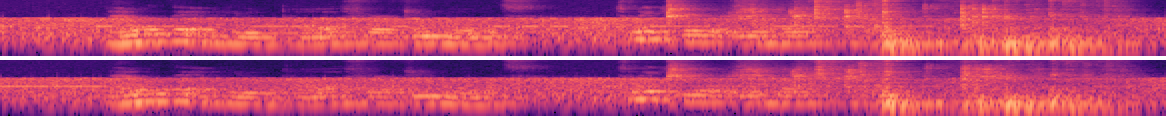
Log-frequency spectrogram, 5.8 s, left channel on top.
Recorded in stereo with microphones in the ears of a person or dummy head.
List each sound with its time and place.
0.5 s a man speaking: 50° left (ahead or behind), 2.5 m
3.3 s crumpling: 50° left (ahead or behind), 4 m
